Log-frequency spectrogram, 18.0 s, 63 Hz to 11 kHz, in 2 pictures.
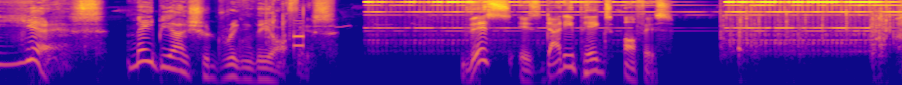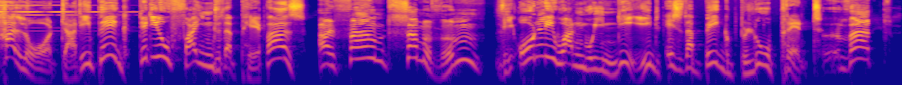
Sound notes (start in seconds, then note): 4.4 phone rings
